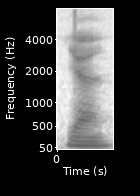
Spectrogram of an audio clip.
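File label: "yan" Mandarin Chinese pinyin voice, neutral tone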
